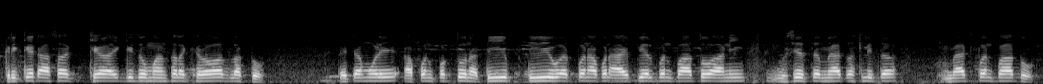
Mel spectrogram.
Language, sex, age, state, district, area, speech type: Marathi, male, 30-45, Maharashtra, Hingoli, urban, spontaneous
